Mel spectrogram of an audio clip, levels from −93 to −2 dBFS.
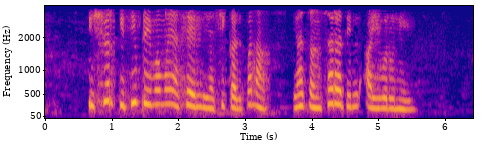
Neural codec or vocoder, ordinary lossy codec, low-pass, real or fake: none; AAC, 16 kbps; 3.6 kHz; real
